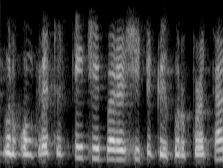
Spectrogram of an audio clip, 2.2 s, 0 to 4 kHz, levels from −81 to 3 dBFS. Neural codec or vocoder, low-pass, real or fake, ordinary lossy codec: autoencoder, 22.05 kHz, a latent of 192 numbers a frame, VITS, trained on one speaker; 3.6 kHz; fake; Opus, 64 kbps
